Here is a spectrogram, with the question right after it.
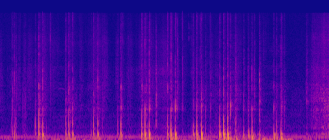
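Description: Long acrylic nails scratch and tap along a long, black, hollow foam pool noodle held diagonally, its textured surface rasping under the nails. Short, dry scratching bursts come in an uneven rhythm over a faint low hum. Each stroke stops quickly with almost no ring.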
